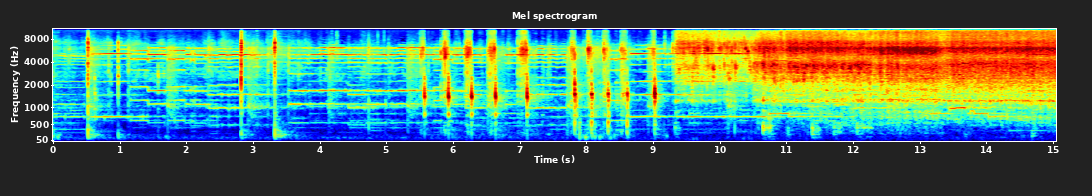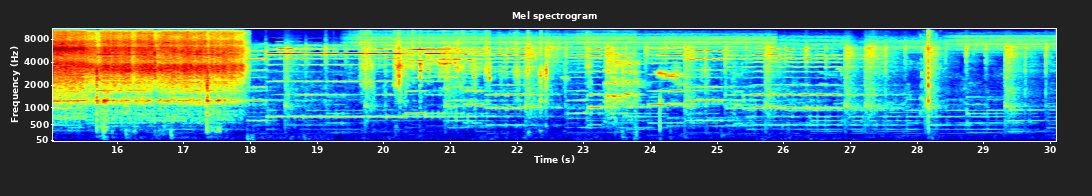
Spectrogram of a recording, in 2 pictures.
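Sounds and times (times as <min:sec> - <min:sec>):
background music: 0:00.0 - 0:30.0
garlic sizzling in hot oil: 0:09.3 - 0:18.0.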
